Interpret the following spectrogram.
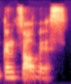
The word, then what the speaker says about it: Gonsalves: is bookkeeping 101 with our guest speaker Gonzalez hopefully I pronounced that right that was good my name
